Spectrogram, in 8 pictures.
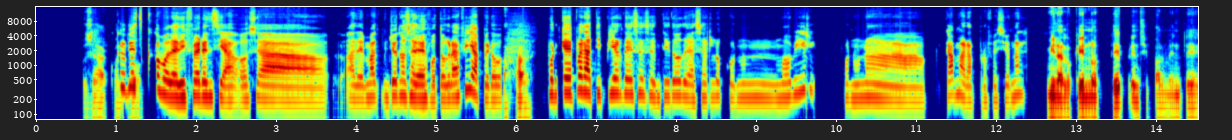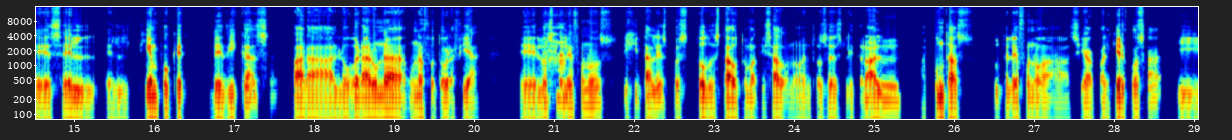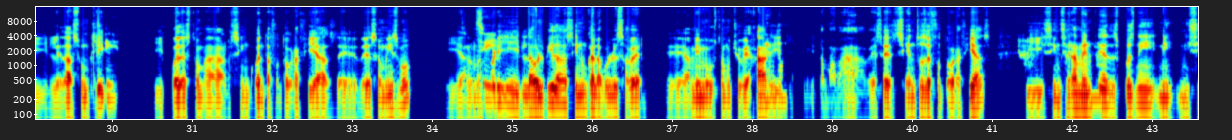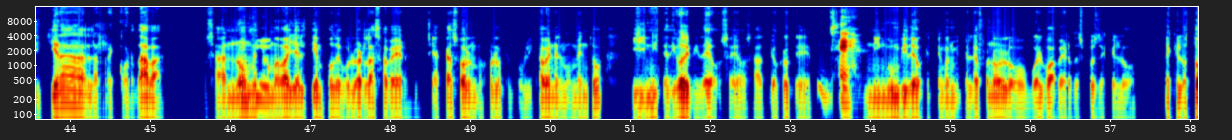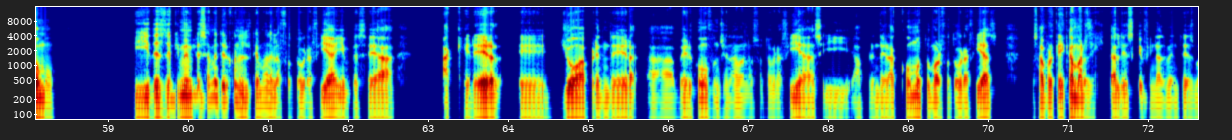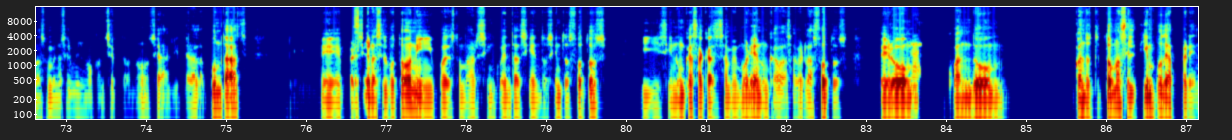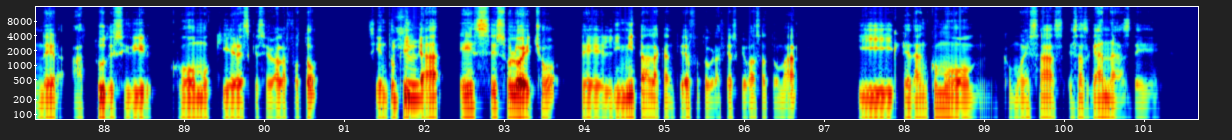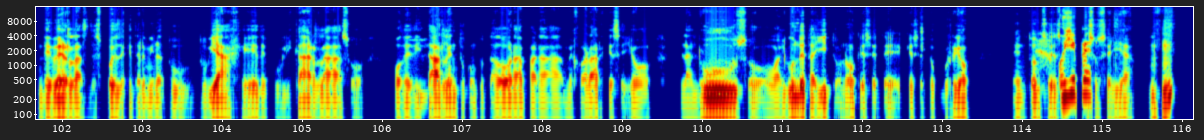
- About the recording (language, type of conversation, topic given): Spanish, podcast, ¿Qué pasatiempos te recargan las pilas?
- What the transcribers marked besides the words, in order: unintelligible speech; unintelligible speech; other noise; other background noise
